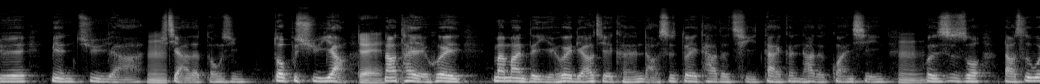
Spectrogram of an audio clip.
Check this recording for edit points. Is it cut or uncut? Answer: cut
